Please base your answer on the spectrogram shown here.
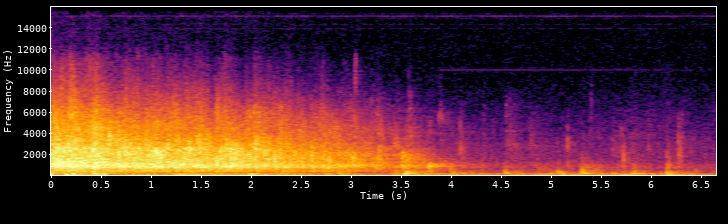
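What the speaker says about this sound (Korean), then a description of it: "다 함께 큰 박수로 축하해 주시기 바랍니다." A church congregation at a Sunday worship service breaks into loud applause, the dense clapping strongest at first and then thinning into scattered claps as it dies away.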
